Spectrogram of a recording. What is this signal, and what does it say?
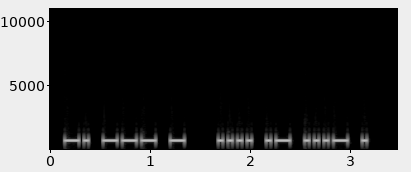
Morse code, heard as a keyed tone, about 32 wpm, 700 Hz. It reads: NOT HAVE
